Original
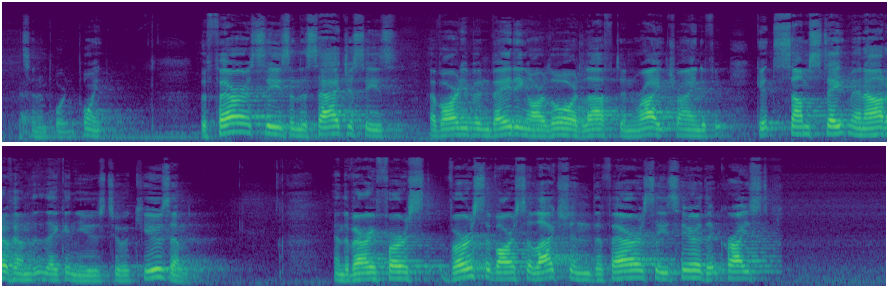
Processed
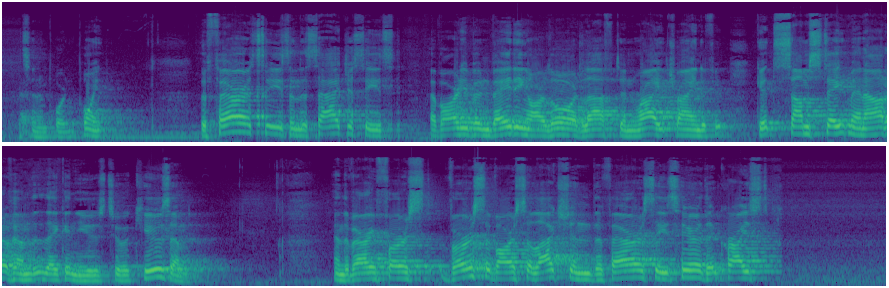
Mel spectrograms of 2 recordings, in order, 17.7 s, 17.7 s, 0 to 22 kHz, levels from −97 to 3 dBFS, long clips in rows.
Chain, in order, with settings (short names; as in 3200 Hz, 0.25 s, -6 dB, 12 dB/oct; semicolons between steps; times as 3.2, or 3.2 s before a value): limiter -24.5 dBFS, peak gain reduction 11.5 dB; 2.43–4.52 level quantiser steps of 12 dB; hard clip -26 dBFS, distortion -28 dB; gain +4 dB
